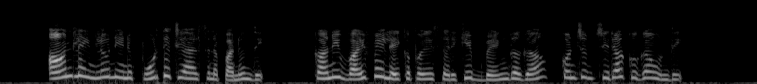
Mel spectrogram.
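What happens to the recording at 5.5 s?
At 5.5 s the speech continues intact with no fault, carried through the AMR wideband (HD Voice) codec at about 23 kbit/s, with the band stopping near 7.5 kHz.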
